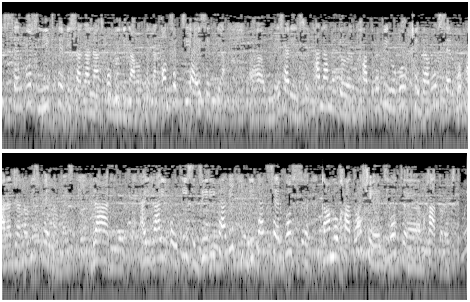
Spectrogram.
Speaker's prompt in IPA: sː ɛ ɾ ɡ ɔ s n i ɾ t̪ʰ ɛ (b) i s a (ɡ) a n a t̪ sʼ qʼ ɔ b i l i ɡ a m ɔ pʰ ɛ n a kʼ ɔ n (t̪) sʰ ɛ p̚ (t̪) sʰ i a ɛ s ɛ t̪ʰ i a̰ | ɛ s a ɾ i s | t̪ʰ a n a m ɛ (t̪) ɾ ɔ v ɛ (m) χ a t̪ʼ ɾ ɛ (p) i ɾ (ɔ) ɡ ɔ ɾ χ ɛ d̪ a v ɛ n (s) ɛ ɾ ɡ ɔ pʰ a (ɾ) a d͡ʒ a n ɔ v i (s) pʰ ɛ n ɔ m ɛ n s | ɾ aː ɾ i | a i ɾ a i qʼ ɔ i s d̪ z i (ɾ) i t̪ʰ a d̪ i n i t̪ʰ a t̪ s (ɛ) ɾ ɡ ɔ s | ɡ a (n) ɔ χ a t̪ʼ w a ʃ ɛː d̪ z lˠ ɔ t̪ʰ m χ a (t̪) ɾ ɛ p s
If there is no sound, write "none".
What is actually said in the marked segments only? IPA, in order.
b, ɡ, t̪, t̪, d̪, m, b, ɔ, s, ɾ, s, ɾ, ɛ, m, t̪ʼ

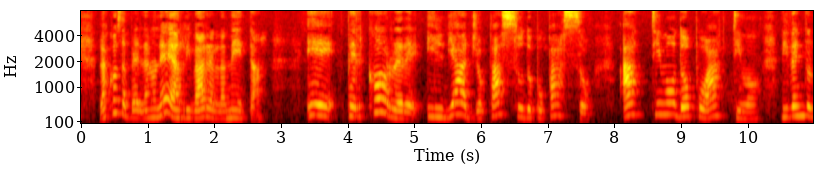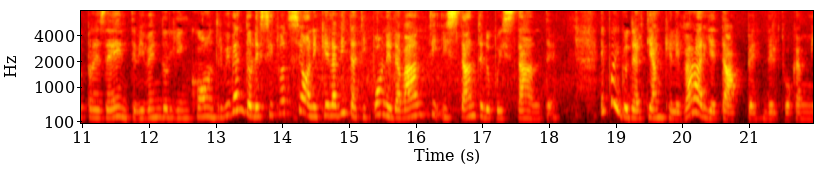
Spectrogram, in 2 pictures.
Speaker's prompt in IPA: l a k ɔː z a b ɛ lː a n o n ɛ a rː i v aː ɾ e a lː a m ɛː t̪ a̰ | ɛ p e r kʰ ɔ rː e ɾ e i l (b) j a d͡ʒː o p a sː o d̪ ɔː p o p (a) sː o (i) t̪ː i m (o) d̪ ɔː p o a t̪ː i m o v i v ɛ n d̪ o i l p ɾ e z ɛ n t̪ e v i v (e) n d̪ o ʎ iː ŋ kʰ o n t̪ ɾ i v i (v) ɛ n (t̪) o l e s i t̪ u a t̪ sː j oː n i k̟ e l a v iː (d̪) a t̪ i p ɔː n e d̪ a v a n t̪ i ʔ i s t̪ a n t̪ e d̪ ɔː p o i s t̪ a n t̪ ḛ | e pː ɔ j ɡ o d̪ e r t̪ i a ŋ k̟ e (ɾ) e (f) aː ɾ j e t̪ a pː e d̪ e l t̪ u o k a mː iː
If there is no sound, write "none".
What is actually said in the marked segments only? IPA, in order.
v, a, a, o, ɛ, v, d̪, t̪, l, v

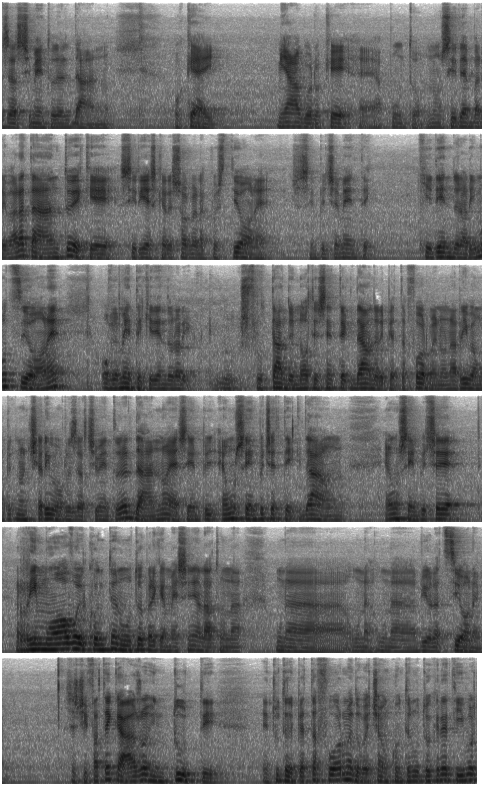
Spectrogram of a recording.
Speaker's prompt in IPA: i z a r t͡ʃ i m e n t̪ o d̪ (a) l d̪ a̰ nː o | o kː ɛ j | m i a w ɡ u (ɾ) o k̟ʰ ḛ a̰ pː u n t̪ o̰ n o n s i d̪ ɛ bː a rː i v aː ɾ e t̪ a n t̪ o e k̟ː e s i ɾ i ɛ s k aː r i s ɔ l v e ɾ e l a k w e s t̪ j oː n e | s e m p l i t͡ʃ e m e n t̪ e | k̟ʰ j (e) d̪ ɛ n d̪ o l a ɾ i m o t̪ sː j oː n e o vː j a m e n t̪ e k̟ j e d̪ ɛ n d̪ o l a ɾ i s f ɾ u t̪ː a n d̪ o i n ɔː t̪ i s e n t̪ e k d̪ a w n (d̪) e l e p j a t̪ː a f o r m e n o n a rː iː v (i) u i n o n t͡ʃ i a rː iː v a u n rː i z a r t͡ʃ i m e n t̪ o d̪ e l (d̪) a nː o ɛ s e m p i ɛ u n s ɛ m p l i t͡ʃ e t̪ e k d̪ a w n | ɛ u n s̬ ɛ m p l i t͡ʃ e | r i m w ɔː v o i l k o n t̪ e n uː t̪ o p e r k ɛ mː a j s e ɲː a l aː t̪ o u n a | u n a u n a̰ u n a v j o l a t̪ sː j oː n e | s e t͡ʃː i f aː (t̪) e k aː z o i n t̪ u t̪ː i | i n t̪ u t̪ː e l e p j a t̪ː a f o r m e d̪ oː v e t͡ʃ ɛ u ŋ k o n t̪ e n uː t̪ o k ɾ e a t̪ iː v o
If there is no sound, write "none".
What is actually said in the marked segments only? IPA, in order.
e, ɾ, e, d̪, a, d̪, t̪

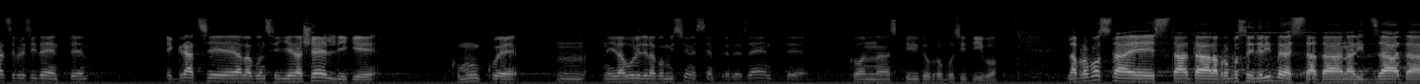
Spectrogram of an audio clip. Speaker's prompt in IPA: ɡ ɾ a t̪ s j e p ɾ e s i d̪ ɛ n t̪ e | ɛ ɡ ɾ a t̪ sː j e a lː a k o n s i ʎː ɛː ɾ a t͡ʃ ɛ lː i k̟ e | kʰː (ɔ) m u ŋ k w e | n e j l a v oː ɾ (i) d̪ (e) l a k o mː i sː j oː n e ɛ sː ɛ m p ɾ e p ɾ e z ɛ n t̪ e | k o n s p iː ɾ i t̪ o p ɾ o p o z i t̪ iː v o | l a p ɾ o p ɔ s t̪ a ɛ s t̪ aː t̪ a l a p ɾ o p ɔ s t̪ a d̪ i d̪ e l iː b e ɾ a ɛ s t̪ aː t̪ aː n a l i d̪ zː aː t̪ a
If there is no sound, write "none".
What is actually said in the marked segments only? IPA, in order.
o, i, e

